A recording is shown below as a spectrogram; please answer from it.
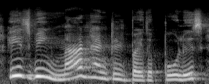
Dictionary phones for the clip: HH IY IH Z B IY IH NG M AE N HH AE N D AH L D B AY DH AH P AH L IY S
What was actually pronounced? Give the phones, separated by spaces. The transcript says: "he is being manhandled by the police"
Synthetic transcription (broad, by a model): HH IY IH Z B IY IH NG M AE N HH AE N D AH L D B AY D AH P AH L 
